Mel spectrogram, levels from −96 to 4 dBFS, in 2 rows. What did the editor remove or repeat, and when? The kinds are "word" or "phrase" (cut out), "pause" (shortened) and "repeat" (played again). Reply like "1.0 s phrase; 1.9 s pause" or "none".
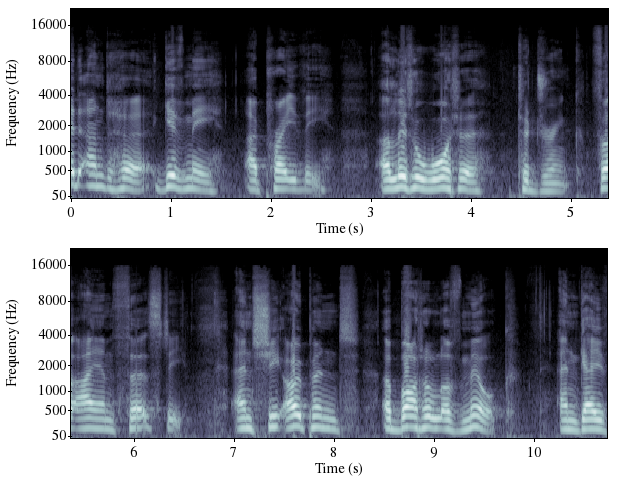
5.2 s pause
